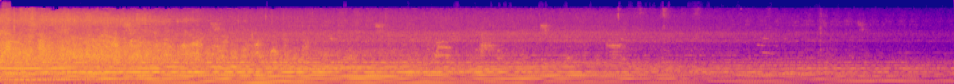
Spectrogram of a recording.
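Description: Soft, slow ambient music with sustained layered tones that gradually fade; no animal calls are heard.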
